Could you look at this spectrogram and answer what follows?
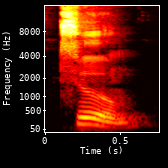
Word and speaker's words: tomb: So when you combine them, you have tomb instead of tomb or tomb. So note that tomb is the correct, one and only correct pronunciation.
